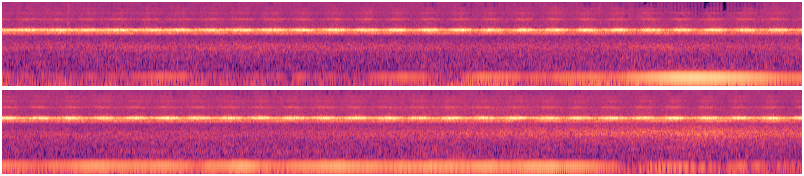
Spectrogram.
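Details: Cricket keeps up a steady, high, pulsing trill while a low droning hum swells in the middle, peaking around eight to nine seconds, then fades back toward the end.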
